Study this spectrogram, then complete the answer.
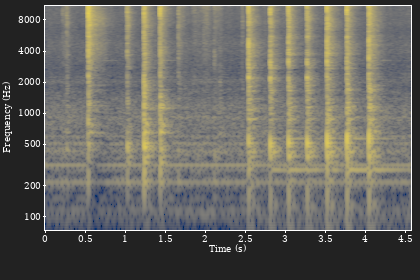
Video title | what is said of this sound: Repair of LG 42LW5700 TA, LED TV, Part 2 | hear that ring it means it's pressurized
